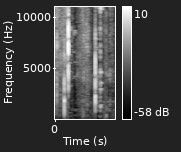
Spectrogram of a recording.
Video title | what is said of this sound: Freeze Drying Raw Meats | if you can hear the crunch, that's a good sign, because that says that the food has not rehydrated for some reason inside of the bag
